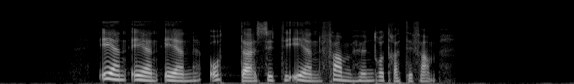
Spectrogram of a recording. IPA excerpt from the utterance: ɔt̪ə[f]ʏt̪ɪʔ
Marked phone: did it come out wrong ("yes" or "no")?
yes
